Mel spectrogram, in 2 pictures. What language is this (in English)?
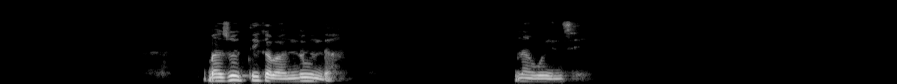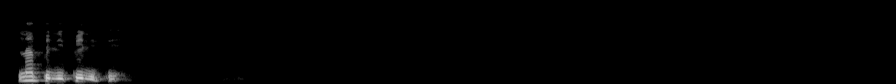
Lingala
